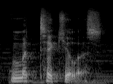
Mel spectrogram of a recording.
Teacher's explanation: That first syllable also has that schwa, that sound, that reduced vowel sound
